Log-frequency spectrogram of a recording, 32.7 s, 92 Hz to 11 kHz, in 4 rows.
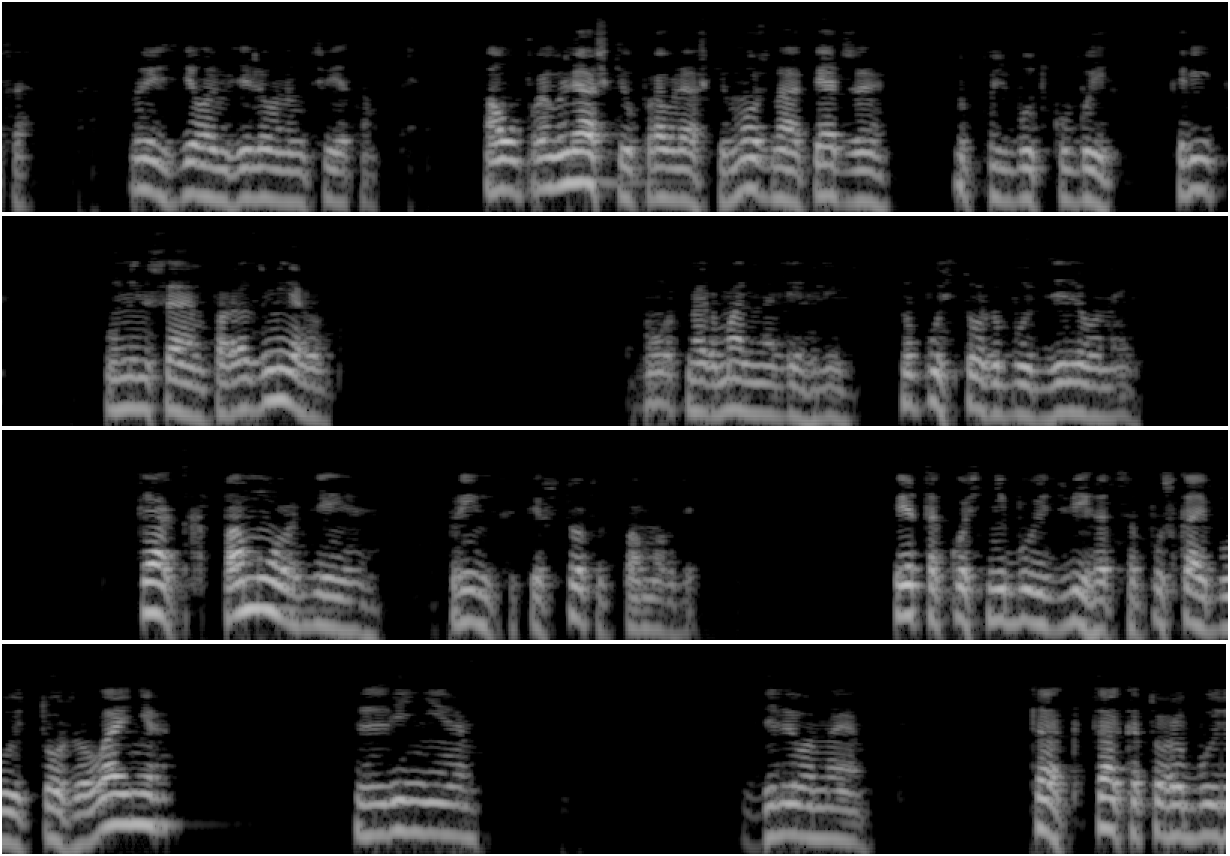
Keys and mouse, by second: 0.6 click, 2.7 click, 3.7 shift+click, 5.5-6.6 drag, 8.6-9.7 drag, 10.5-12.5 middle drag, 15.5-17.1 middle drag, 17.5 KP_3, 18.6 shift+middle click, 21.1 click, 23.6-27.7 drag, 28.2 click, 29.5 click, 31.3 click, 32.3-32.6 drag.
